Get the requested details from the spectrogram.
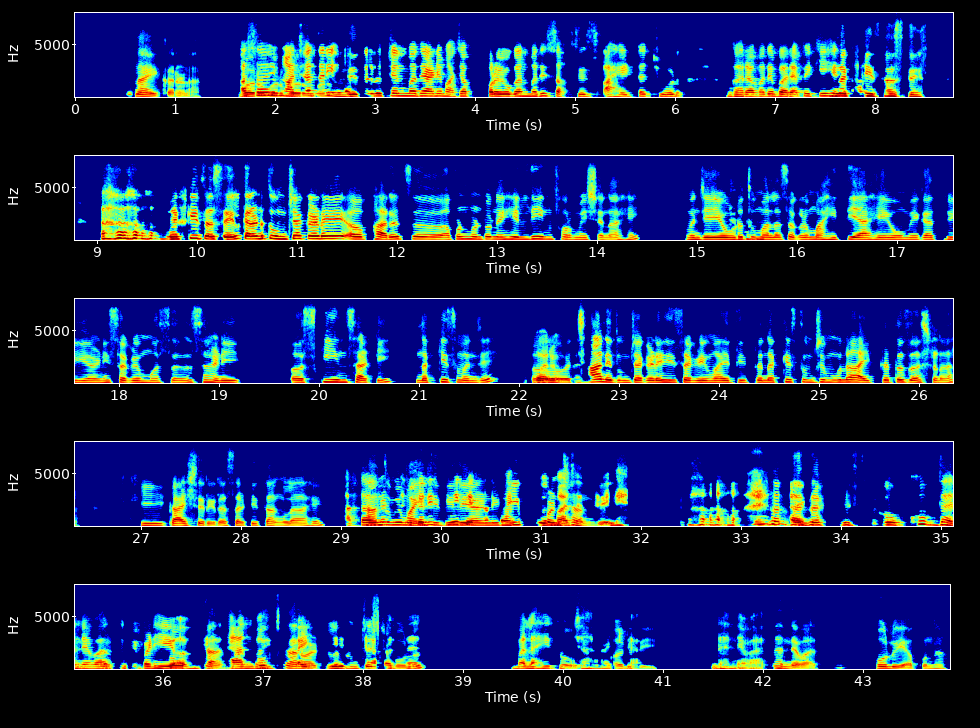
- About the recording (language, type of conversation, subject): Marathi, podcast, सणाच्या वेळी तुम्ही कोणतं खास जेवण बनवता?
- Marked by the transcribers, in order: in English: "ऑब्झर्वेशनमध्ये"; in English: "टच वूड"; other background noise; chuckle; in English: "मसल्स"; laughing while speaking: "छान आहे तुमच्याकडे ही सगळी माहिती तर नक्कीच तुमची मुलं ऐकतच असणार"; laughing while speaking: "माझ्याकडे"; chuckle; laughing while speaking: "नक्कीच"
